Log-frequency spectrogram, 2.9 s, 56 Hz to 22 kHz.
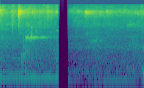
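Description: Water runs steadily inside a disused 1.5-mile railway tunnel, a faint continuous hiss and trickle with a few brighter splashy notes, broken by a brief dropout midway.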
